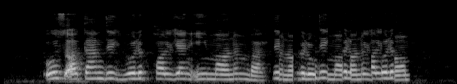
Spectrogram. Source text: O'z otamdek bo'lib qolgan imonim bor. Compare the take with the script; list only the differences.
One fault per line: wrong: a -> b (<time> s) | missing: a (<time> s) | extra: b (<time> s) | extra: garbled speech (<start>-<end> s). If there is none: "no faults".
extra: garbled speech (2.7-4.1 s)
